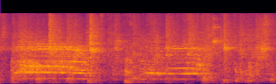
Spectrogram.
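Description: Brown bear cubs calling, several drawn-out cries overlapping and following one after another.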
